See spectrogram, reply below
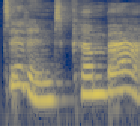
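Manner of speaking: ordinary delivery, nothing marked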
